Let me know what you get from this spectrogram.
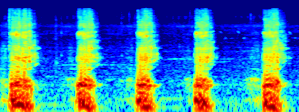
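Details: Olare Orok lion giving five short, deep grunting roars in a steady series, roughly one every second, each rough and heavy with a quick fall-off.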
